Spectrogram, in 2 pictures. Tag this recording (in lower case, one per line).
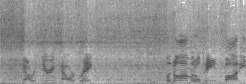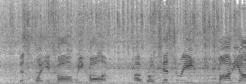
speech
